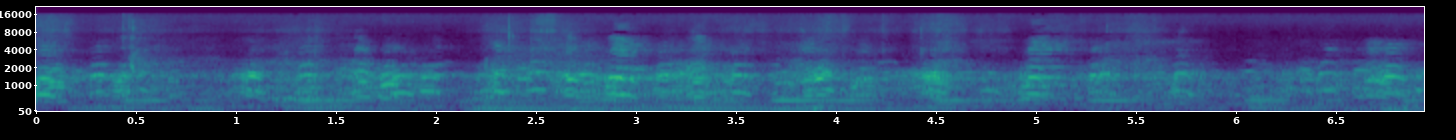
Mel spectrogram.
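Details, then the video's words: A group of restless geese calling nonstop: many rough, nasal honks overlap into a thick, unbroken din, while a constant low droning hum sits underneath throughout. "Restless geese!"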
